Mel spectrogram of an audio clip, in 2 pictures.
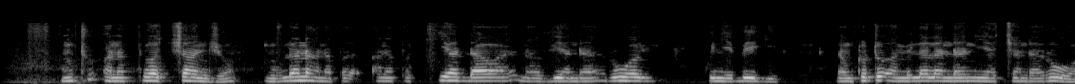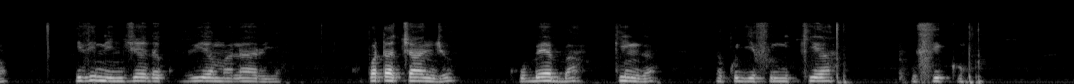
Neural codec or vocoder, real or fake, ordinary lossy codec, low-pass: none; real; Opus, 32 kbps; 7.2 kHz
